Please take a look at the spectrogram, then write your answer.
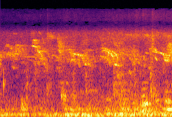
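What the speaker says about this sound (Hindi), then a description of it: "ये मियाँ वाली मुर्गी और अमरोए का क्रॉस में ये पट्ठा बना हुआ है" An Aseel rooster, a Mianwali and Amroha cross, clucking softly on a farm in Rawalpindi, faint short calls over a steady background hiss.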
